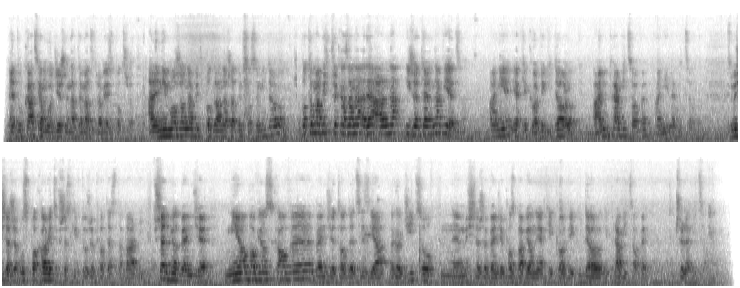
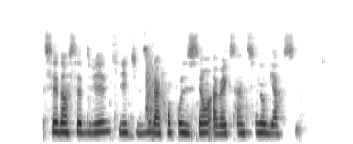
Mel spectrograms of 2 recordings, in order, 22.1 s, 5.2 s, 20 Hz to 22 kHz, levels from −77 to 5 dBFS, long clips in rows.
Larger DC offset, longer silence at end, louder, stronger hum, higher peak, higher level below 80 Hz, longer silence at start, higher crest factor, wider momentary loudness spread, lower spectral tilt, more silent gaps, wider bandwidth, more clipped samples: neither; second, 0.1 s vs 0.8 s; about the same, -18 LUFS vs -20 LUFS; neither; about the same, -2 dBFS vs -4 dBFS; first, -34 dBFS vs -74 dBFS; second, 0.05 s vs 0.65 s; about the same, 16 dB vs 18 dB; about the same, 11 LU vs 9 LU; first, -6 dB/octave vs -4.5 dB/octave; neither; first, 15.5 kHz vs 9.6 kHz; neither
